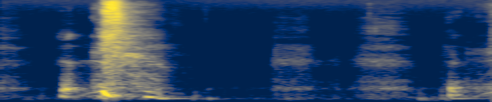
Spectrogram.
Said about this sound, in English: I'm gonna sneeze.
